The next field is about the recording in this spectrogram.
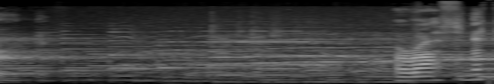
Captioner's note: audience cheers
